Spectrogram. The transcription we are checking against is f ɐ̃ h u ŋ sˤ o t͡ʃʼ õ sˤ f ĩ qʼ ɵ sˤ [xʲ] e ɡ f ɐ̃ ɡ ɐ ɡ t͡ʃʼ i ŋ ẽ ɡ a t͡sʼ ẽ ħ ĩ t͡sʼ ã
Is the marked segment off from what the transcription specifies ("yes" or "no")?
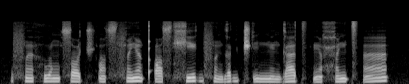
no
